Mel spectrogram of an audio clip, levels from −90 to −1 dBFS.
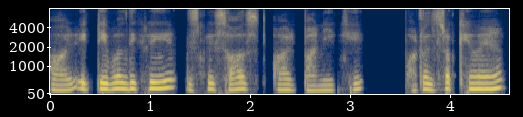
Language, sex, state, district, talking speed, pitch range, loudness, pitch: Hindi, female, Uttar Pradesh, Shamli, 195 wpm, 190-220 Hz, -18 LUFS, 210 Hz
